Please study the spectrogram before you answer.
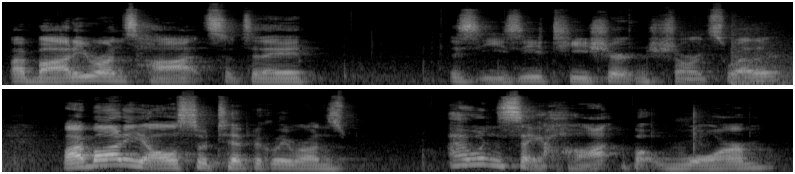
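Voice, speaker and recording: Playing a horror game on stream in a room at home, a young man rambles and pokes fun at himself, often restarting what he's saying. His medium-pitched voice is expressive and moves at a normal speed through a streaming desk mic.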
